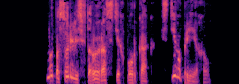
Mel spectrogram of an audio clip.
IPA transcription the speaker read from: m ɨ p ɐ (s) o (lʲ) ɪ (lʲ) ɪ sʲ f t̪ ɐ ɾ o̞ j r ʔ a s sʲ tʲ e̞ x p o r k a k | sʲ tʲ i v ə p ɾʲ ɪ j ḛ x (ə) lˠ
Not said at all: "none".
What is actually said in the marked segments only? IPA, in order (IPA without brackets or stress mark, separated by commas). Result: s, ɾʲ, lʲ, ə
